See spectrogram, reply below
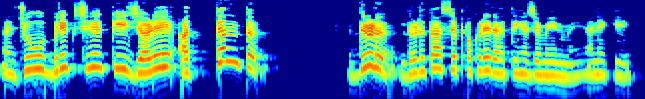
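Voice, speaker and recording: This is a woman teaching a Sanskrit class. She speaks slowly in a slightly high voice, reading each verse and then explaining it. The sound is dull and lo-fi. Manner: slow, reads Sanskrit lines then explains in simple terms. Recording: dull lo-fi recording.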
